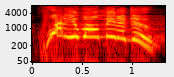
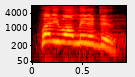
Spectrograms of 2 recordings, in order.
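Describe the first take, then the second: First: A raised prophet's cry; Elijah calling out. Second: A hushed prophet's question; Elijah asking gently. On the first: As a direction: call it out as Elijah to the woman. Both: Acted. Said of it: "And Elijah said unto her".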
